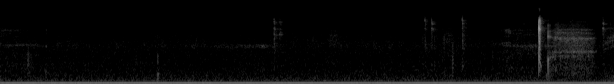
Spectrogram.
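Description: Sparse computer mouse clicks while editing FSX ground polygon scenery, faint and isolated over a low steady hum, with one noticeably louder click near the end.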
